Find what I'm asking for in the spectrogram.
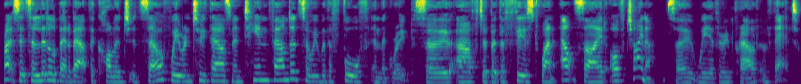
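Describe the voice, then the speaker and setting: A middle-aged woman with a New Zealand accent giving an online school presentation, brisk with many fillers. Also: lowish voice, muffled recording. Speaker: head of college presenting.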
